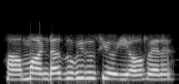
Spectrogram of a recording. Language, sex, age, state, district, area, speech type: Dogri, female, 18-30, Jammu and Kashmir, Jammu, urban, conversation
